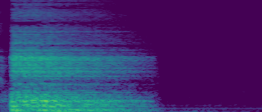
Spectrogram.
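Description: Arcade game music and sound effects play loudly, then cut off abruptly.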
